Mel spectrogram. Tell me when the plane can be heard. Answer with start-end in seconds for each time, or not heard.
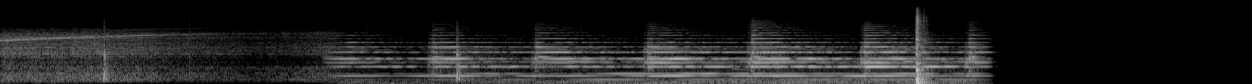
0.0-3.5.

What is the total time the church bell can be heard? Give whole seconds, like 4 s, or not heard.
7 s.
